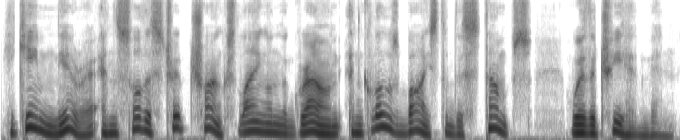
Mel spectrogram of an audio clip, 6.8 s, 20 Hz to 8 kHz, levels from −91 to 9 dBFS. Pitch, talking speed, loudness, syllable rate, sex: 135 Hz, 205 wpm, -18 LUFS, 4.5 syllables/s, male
